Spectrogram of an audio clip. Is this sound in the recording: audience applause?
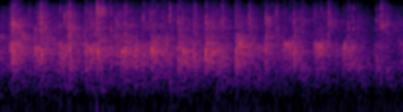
yes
